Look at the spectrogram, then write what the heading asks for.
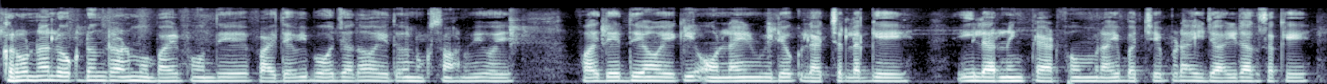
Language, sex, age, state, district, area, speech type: Punjabi, male, 30-45, Punjab, Jalandhar, urban, spontaneous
